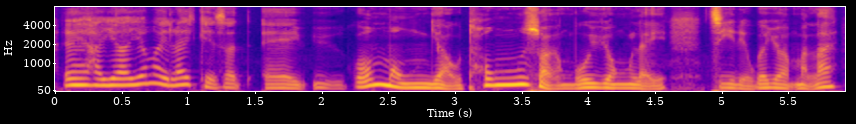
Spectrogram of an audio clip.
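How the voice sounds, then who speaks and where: A woman's voice: very deep voice, very animated, moderate pace, a little mellow, no room sound, clean studio sound. A woman with a Hong Kong Cantonese accent explaining things conversationally as a psychologist guest, dropping English terms into her speech. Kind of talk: conversational expert explanation on a radio talk.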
